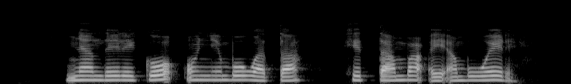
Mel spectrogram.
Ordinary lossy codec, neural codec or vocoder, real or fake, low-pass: MP3, 64 kbps; none; real; 7.2 kHz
